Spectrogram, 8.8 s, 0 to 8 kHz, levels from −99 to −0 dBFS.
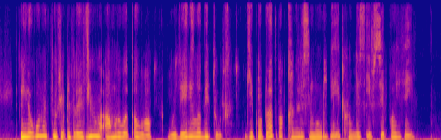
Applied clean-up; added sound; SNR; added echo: neural diffusion model UNIVERSE++.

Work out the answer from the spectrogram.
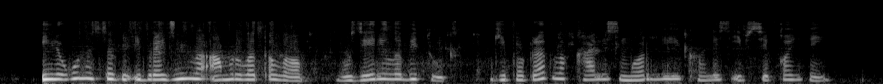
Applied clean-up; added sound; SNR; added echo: neural separator model SepFormer DNS4.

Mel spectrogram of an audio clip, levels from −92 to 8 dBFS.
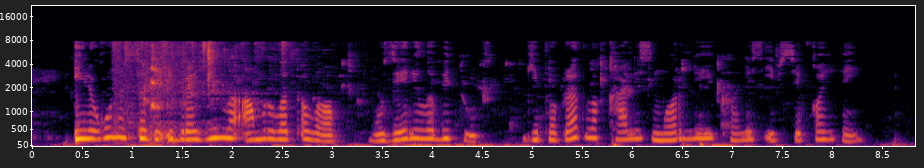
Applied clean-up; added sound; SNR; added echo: classical method log-MMSE.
